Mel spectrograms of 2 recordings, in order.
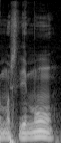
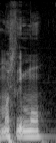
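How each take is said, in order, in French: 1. La voyelle finale est longue. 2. La voyelle finale est courte. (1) "mais Muslimu. Il y a la voix longue ici" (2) "Pas Muslimu"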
